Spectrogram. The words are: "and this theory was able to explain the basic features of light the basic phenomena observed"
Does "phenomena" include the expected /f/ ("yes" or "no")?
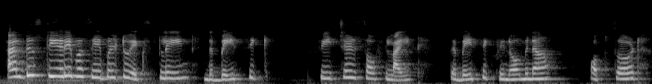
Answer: yes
